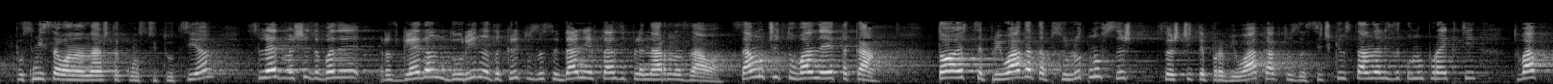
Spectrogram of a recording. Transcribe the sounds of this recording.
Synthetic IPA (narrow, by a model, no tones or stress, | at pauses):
posmisəlˠənɐnaʃət̪əkonst̪it̪ut̪sijə | slɛd̪vəʃɛd̪ɐbɤd̪ɛɾɐzɡlɛd̪ənd̪ʊɾinɐzɐkɾit̪ozɐsɛd̪aniɛft̪aziplɛnaɾnɐzalˠə̰samot͡ʃɛt̪ovanɛɛt̪ɐka | t̪ɔɛst̪sɛpɾilˠaɡət̪ɐpsolʲut̪nofsʃ | sɤʃt̪it̪ɛpɾɐvilˠakakt̪ozɐfsit͡ʃk̟iost̪anəlizɐkonopɾoɛkt̪i | t̪ova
